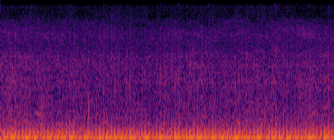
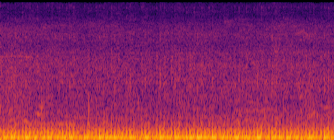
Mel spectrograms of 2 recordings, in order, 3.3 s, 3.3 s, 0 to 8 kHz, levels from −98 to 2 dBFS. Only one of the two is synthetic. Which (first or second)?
first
